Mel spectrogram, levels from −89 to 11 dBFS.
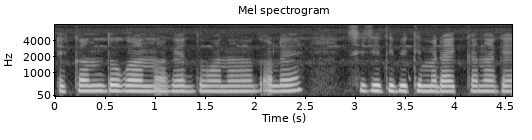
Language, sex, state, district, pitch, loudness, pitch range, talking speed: Chakma, female, Tripura, Dhalai, 225 Hz, -14 LUFS, 220-230 Hz, 120 wpm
